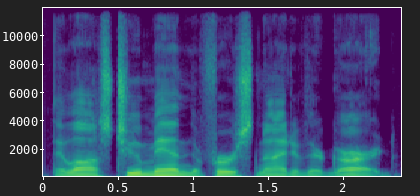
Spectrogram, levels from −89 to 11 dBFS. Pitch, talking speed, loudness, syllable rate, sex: 125 Hz, 250 wpm, -15 LUFS, 4.5 syllables/s, male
